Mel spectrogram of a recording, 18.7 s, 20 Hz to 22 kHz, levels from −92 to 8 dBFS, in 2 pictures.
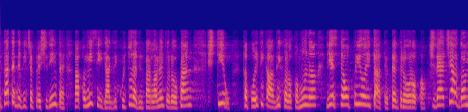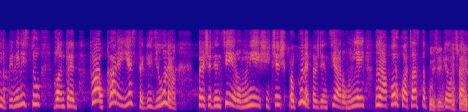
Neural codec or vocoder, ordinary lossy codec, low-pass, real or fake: codec, 32 kHz, 1.9 kbps, SNAC; none; 7.2 kHz; fake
